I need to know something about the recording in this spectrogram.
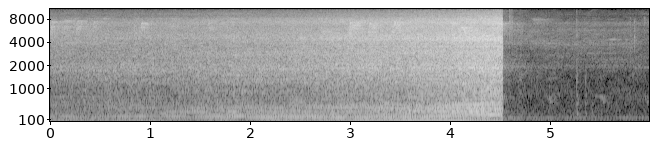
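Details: Yamaha New Jupiter Z after repair for a very rough, noisy engine, blamed on a worn piston, with the loose cam chain also replaced; it now idles smoothly with a steady low hum and no ticking or rattle.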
